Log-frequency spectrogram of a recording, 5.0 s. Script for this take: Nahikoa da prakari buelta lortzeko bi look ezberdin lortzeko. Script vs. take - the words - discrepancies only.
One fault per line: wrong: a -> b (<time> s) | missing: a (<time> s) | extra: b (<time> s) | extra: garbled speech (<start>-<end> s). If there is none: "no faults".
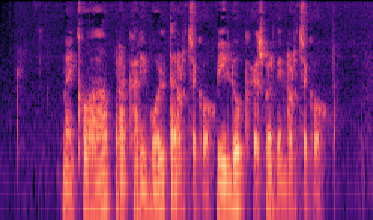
no faults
